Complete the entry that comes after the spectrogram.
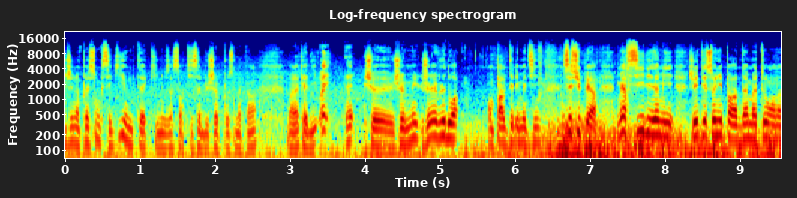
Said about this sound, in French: Désolé pour le vent, il y a pas mal de vent ce matin.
